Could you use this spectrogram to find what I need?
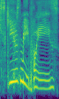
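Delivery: hissing cat-like snarl. Retelling a hurried woman the speaker was in the way of, retelling a snarl. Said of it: "she basically snarled at me".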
